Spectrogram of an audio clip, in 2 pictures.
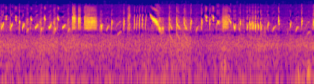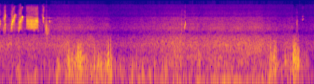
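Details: European goldfinch delivering a lively, tumbling twitter of high chirps and trills for about seven seconds, then falling quiet while soft low rustling and background noise continue.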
